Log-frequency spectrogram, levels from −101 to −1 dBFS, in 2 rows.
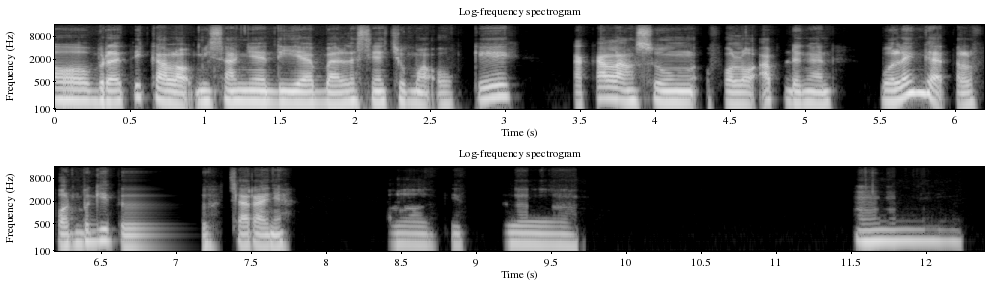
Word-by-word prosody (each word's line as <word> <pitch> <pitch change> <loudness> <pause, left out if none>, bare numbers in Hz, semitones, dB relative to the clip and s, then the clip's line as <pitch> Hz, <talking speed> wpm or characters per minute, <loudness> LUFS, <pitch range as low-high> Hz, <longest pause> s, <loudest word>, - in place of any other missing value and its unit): Oh, 165 -1 +4
berarti 150 +4 +2
kalau 145 -5 +5
misalnya 150 0 +3
dia 145 -1 +3
balasnya 145 +1 +1
cuma 145 -1 -2
oke, 185 +10 -3 0.3
Kakak 135 +8 +2
langsung 155 -2 +3 0.3
follow 135 -1 -1
up - - 0
dengan, 140 -1 -1 0.3
"Boleh 155 +6 +4
nggak 255 -4 +2
telepon?" 140 +1 -2
Begitu 165 0 -4 0.7
caranya? 135 0 -2 0.7
Oh 145 0 -9 0.2
gitu. 140 +1 -19 2.3
Mmm. 175 0 -6
150 Hz, 100 wpm, -20 LUFS, 140-170 Hz, 2.3 s, kalau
